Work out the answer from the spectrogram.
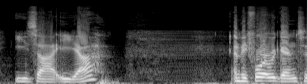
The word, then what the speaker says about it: Isaias: is a weird pronunciation for it but it's pronounced izaiah and before we get into this video i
